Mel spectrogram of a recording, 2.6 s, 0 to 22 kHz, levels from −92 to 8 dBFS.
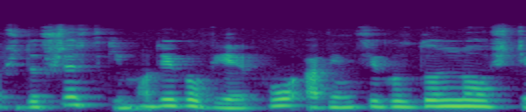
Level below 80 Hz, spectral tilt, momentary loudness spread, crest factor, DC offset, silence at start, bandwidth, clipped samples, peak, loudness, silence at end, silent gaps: -68 dBFS; -6 dB/octave; 8 LU; 14 dB; under 0.1%; 0 s; 8.4 kHz; under 0.1%; -6 dBFS; -21 LUFS; 0 s; none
